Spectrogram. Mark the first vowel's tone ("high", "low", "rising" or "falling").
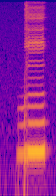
high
